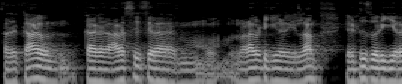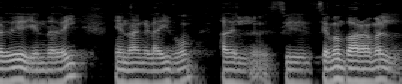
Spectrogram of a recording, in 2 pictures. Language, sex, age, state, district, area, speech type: Tamil, male, 60+, Tamil Nadu, Tiruppur, urban, spontaneous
